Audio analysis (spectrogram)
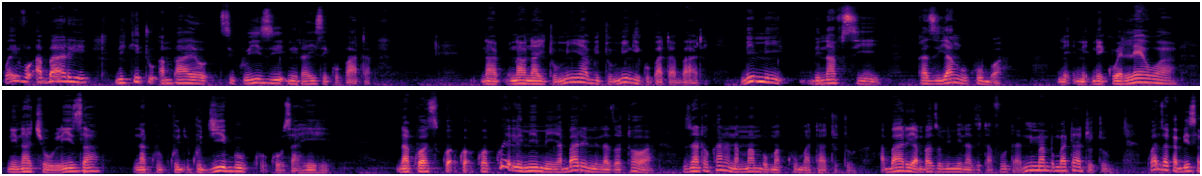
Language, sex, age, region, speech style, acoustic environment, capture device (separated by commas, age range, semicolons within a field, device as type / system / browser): Swahili, male, 25-34, Kenya, excited, silence, mobile / Linux / Chrome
